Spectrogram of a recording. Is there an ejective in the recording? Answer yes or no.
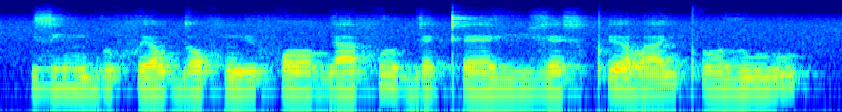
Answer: yes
